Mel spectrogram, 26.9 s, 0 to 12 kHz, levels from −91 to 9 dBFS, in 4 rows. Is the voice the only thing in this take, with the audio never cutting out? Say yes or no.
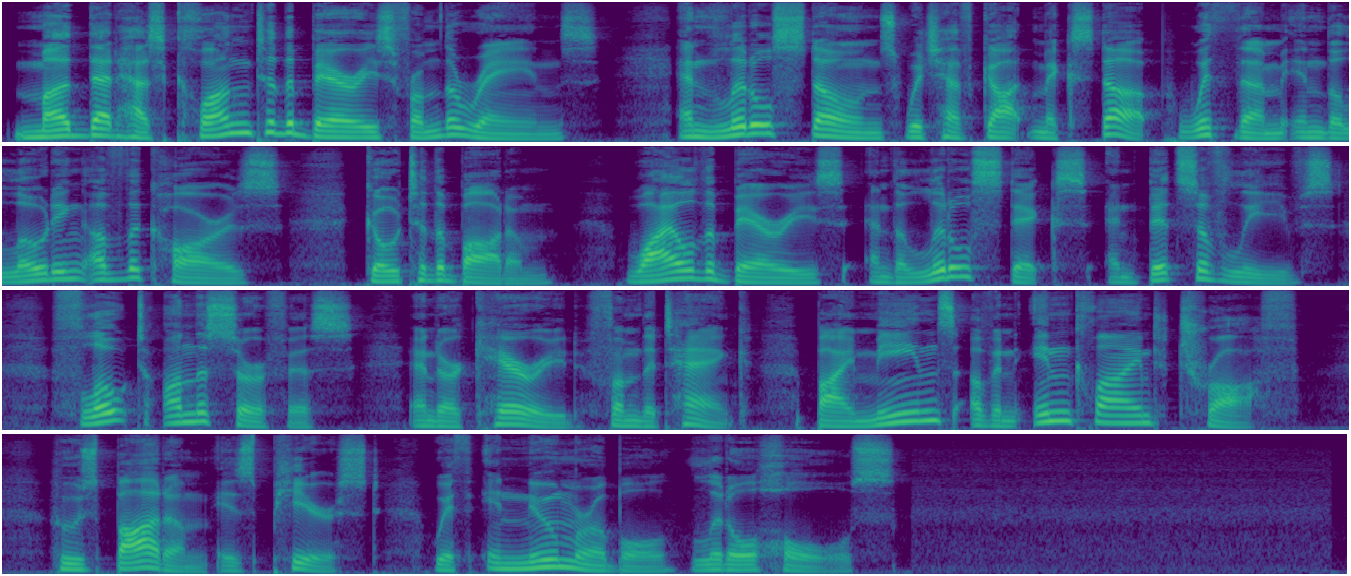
yes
